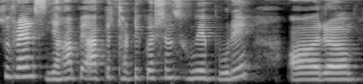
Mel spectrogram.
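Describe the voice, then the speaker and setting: High-voiced woman teaching exam prep. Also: moderate pace. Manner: patient and repetitive, often addresses viewers as friends. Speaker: teacher preparing students for teaching exams. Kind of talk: exam-prep lesson explaining answers.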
